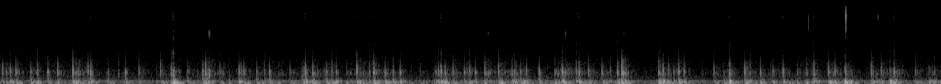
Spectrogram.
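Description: A palm-sized clear soft rubber stress ball with a spiky top, filled with small blue and pink beads, is tapped and scratched with long acrylic nails. A steady stream of quick, soft taps and scratchy crinkling patters along, with a heavy low thud to each touch and faint bright clicks. The contacts are short and dry, with almost no ring after each one.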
